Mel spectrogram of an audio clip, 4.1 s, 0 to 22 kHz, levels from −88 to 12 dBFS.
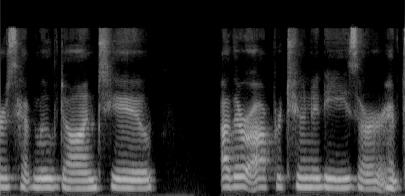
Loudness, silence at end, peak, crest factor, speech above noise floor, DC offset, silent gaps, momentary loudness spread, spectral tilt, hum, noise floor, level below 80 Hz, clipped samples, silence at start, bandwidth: -24 LUFS; 0.05 s; -10 dBFS; 14 dB; 45 dB; under 0.1%; none; 4 LU; -5 dB/octave; none; -68 dBFS; -72 dBFS; under 0.1%; 0 s; 13 kHz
